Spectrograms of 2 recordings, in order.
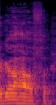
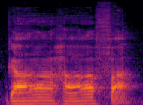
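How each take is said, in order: First: Said in the usual way. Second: "garrafa" very slowly as ga, rra, fa, evenly weighted; syllable by syllable. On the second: Shown as a demonstration. Teacher shows students how people divide a word, "garrafa" slowly syllable by syllable. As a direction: split "garrafa" into three drawn-out syllables. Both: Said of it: "falar bem devagarinho pra fazer a divisão".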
